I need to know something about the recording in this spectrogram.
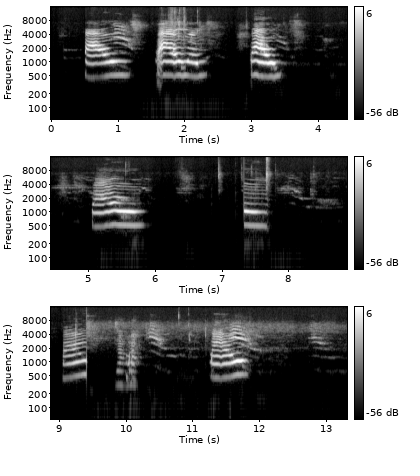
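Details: Fearful stray kitten meowing repeatedly, eight or so plaintive cries at uneven intervals, some short and clipped, others drawn out with a falling end, with soft handling noises and low thuds in the background.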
